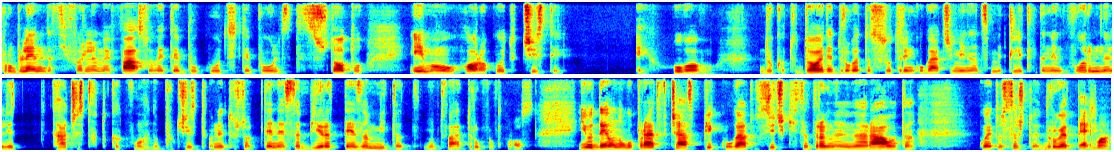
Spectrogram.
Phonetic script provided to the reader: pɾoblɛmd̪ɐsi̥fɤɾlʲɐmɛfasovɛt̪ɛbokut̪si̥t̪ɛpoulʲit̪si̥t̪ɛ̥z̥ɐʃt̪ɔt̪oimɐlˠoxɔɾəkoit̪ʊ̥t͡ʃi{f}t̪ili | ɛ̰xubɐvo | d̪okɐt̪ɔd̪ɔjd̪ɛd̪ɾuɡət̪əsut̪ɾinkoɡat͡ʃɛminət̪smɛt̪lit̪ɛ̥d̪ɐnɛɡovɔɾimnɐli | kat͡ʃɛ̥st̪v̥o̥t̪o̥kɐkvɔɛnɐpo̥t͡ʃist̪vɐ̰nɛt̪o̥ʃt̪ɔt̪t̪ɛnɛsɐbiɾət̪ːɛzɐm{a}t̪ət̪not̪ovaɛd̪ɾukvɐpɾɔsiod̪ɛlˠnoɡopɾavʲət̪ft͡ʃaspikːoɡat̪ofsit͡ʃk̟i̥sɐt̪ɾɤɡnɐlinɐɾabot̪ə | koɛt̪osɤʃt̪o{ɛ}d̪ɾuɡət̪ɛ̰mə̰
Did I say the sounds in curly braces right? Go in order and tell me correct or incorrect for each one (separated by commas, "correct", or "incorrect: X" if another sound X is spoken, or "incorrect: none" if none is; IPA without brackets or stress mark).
incorrect: s, incorrect: i, correct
